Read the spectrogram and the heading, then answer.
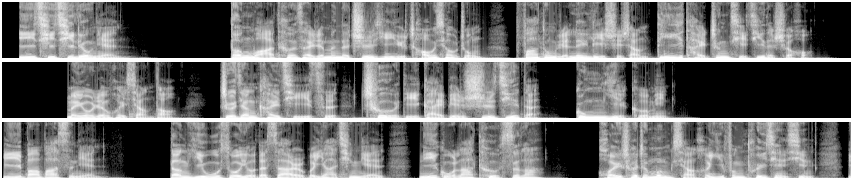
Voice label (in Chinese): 男 纪录片 人文历史; 互联网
